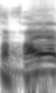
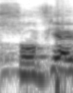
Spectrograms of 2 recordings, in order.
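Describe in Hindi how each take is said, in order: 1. नाम को sa-FAA-ya ऐसे बोला जाता है। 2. नाम को so-FEE-ya ऐसे बोला जाता है। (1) "सफाया भी प्रोनाउंस करते हैं" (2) "इसको सोफिया भी प्रोनाउंस करते हैं"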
